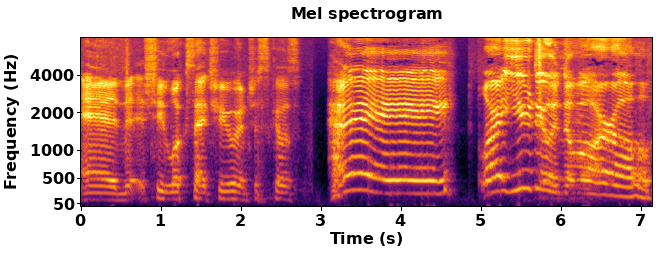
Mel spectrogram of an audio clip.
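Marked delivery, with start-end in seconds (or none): 3.1-7.1 put-on slightly drunk, very high-pitched, slow and drawn-out. Speaker plays a woman who bumps into the listeners, acting a little tipsy. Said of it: "she's a little staggered already for the night".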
